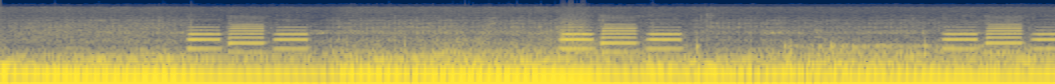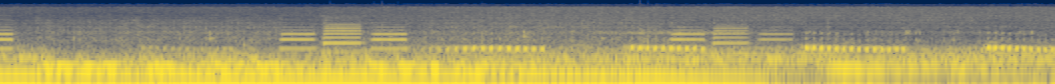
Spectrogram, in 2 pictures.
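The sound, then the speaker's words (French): A car engine rumbles steadily as the vehicle rolls slowly through an opened gate into a property, while short, bright chirping calls repeat every couple of seconds above it. No one speaks. “Il entre dans la voiture et la voiture entre dans la propriété.”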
